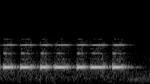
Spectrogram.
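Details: Garrett AT-Pro metal detector air test with a 1941 silver Mercury dime at about 4 inches, reading ID 82. Five crisp high beeps of steady pitch over a quiet background give a clean, repeatable, normal target signal.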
